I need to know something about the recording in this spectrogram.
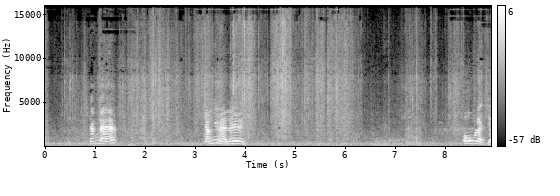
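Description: Fabric rustles as a garment is handled.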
